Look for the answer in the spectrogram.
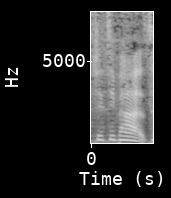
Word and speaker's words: Tsitsipas: Stefanos Tsitsipas has defeated Jannik Sinner. – Didn't start with an S, started with a T.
